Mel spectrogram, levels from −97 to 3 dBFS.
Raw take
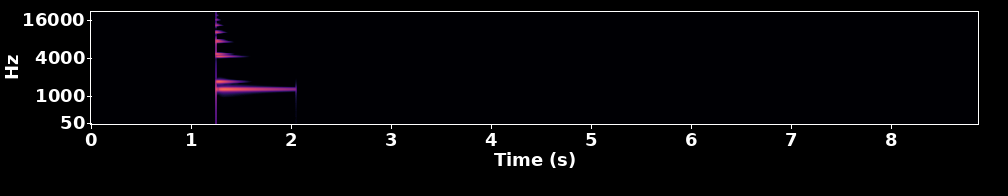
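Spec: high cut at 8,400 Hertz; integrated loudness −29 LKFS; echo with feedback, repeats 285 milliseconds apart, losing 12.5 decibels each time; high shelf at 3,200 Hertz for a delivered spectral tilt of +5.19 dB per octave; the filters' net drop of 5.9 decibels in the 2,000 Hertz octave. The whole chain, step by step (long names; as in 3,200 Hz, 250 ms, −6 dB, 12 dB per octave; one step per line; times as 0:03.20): low-pass filter 8,400 Hz
parametric band 2,000 Hz −6 dB
high-shelf EQ 3,200 Hz −4.5 dB
repeating echo 285 ms, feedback 24%, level −12.5 dB
level +6 dB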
